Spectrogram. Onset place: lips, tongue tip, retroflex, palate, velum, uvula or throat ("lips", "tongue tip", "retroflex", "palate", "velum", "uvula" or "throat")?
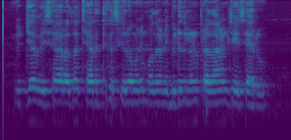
lips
